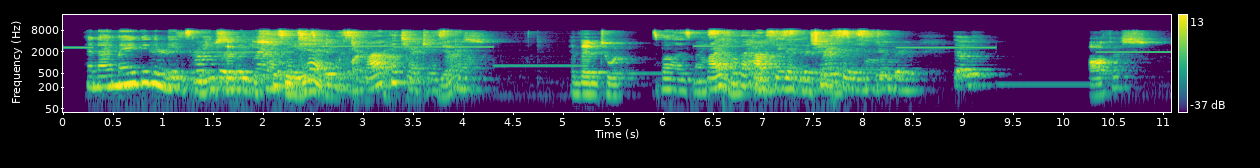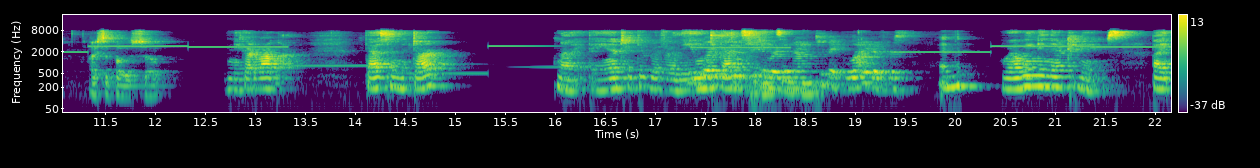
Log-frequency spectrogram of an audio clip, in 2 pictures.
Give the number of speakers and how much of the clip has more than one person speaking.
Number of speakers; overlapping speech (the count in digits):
4, about 34%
